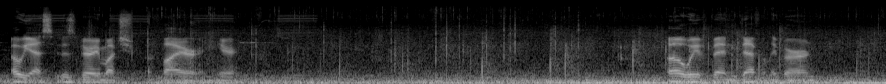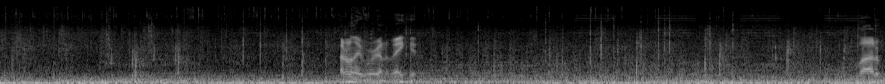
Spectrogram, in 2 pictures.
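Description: Fire roars and crackles close by.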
